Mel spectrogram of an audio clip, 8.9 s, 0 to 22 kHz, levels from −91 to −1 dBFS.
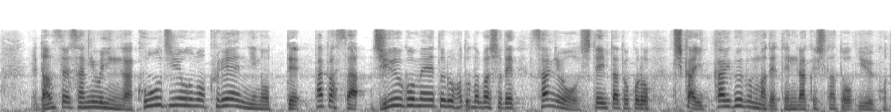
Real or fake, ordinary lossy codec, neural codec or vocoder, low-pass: fake; none; codec, 16 kHz in and 24 kHz out, 1.1 kbps, FireRedTTS-2 codec; 7.2 kHz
